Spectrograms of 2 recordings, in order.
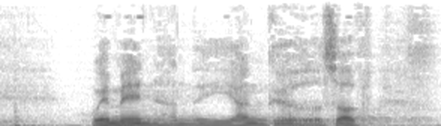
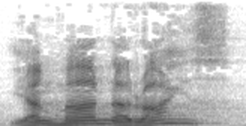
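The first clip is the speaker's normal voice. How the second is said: higher, louder summons to rise; fervent call; 7 semitones higher, 6 dB louder, slower than usual. Acted. Preacher summoning the young man, raised and fervent. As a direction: call them up with full force.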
